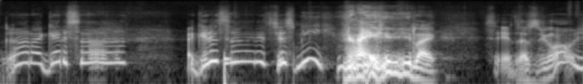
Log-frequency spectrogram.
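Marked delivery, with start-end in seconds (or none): 0.0-3.3 very high, slow, put-on German accent. Retelling a night with a friend, quoting a woman in a little German accent. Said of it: "in her little uh German accent".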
